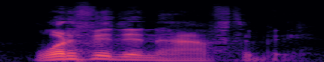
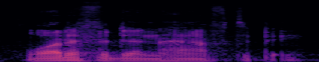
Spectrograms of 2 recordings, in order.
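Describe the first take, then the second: First: A touch of salesy ad-read promise; infomercial pitch. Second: Softer and lower, dropping the ad voice; toned down. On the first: Self-mocking coach hearing his line as an infomercial, salesy. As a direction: pitch it like a late-night infomercial. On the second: Coach redoing his line without the infomercial tone, quiet. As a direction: say it again quietly, no selling. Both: Shown as a demonstration. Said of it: "Sounded like an infomercial".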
